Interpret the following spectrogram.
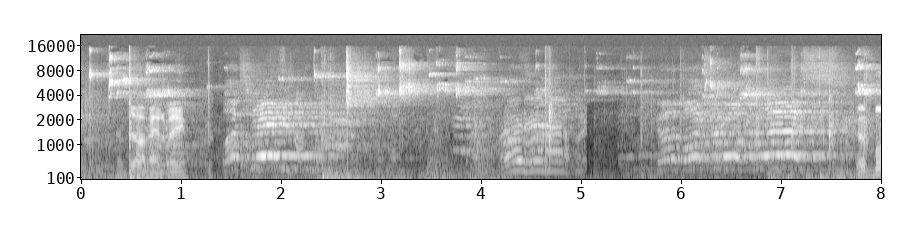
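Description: Basketball game on a hardwood gym court: the ball bouncing, with high-pitched shouts and calls from players and spectators. A spectator calls "Good" at the very end.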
